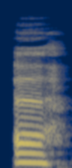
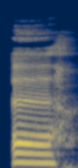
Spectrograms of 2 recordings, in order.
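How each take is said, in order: Both takes have the same delivery.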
